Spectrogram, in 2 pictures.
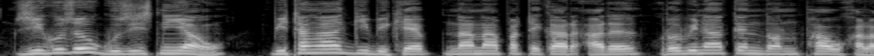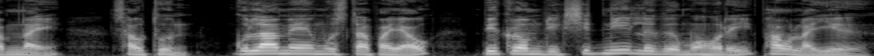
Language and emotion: Bodo, neutral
